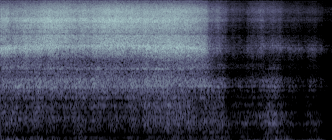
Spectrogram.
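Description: A steady, forceful hissing exhale in a breathing exercise, breath squeezed from the pelvic floor and pushed out through pursed lips for about two seconds before it abruptly fades to quiet, alone with no talking.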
